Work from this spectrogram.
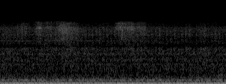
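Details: Maruti Suzuki Ertiga whose no-start was caused by a small faulty relay, no scanner faults: smooth, even low idle with steady beat, no misses, knocks or hunting; normal idle.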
